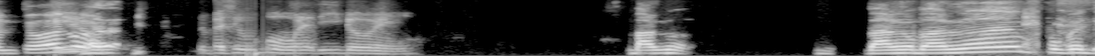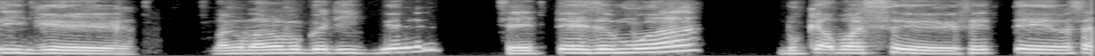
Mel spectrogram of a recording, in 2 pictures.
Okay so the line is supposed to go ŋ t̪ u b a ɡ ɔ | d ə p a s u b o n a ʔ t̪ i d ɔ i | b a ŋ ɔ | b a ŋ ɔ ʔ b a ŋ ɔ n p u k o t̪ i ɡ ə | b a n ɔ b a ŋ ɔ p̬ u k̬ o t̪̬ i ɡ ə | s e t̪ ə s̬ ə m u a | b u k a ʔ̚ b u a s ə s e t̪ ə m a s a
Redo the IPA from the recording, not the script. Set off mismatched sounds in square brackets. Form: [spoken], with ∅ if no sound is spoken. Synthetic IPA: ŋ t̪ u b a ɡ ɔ | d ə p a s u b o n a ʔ t̪ i d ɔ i | b a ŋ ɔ | b a ŋ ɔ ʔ b a ŋ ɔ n p u k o t̪ i ɡ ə | b a [ŋ] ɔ b a ŋ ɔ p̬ u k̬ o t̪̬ i ɡ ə | s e t̪ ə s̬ ə m u a | b u k a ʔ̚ b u a s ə s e t̪ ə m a s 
